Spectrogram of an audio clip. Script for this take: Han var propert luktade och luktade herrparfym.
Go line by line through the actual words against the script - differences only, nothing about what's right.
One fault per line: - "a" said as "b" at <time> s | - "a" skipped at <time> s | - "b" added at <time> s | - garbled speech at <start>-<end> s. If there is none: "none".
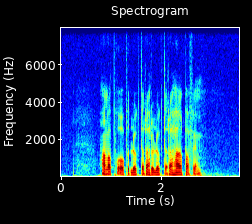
none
